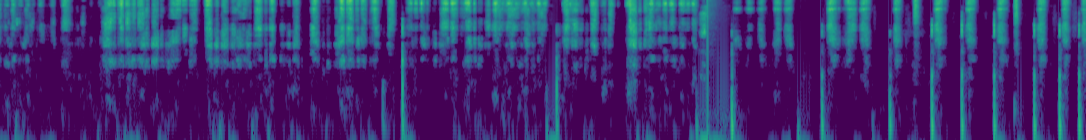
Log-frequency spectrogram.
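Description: A plastic stylus tip rubs and scratches quickly back and forth on an iPad screen covered with a matte paper-texture film, making dense scribbling coloring strokes with a bright, papery hiss over soft low thumps. Toward the end, the strokes turn into a run of short, crisp taps against the same surface.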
